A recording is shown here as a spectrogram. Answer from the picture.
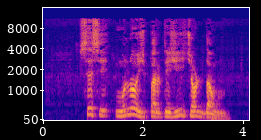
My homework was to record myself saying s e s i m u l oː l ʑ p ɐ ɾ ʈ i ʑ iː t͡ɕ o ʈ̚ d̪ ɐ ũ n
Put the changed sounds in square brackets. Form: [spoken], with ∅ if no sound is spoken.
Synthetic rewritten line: s e s i m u l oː [∅] ʑ p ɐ ɾ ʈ i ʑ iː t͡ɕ o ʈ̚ d̪ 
